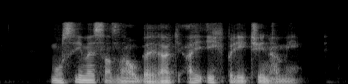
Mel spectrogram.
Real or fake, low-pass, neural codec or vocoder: fake; 7.2 kHz; codec, 16 kHz, 0.8 kbps, ZipCodec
